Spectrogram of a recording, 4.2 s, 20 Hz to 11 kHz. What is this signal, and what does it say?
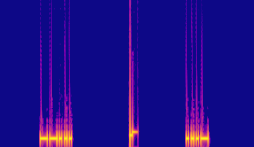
Morse code, heard as a keyed tone, about 29 wpm, 700 Hz. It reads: 7 V
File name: Single-Letter-Number-30wpm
